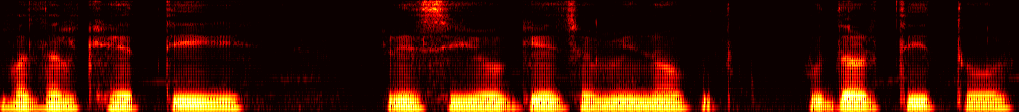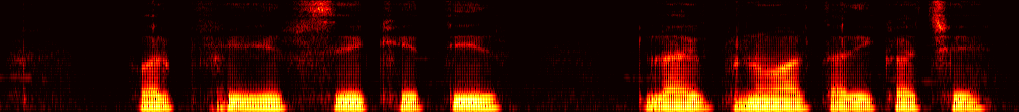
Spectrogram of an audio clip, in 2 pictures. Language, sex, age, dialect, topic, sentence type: Magahi, male, 25-30, Northeastern/Surjapuri, agriculture, statement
